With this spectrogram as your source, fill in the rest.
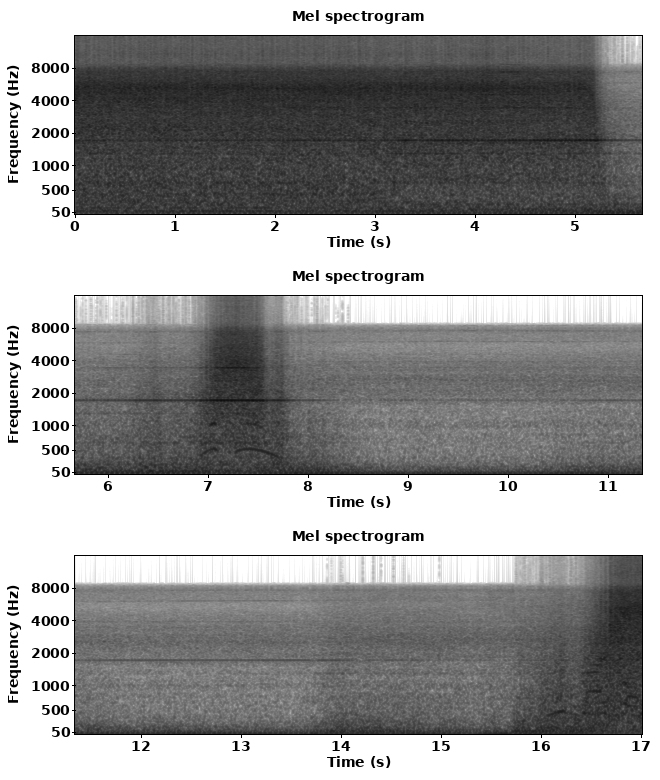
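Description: A helicopter engine and rotor roar loudly and steadily from inside the cabin.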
